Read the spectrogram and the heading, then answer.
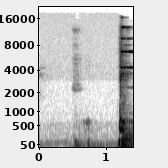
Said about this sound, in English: There we go. I was waiting for the bell.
